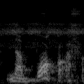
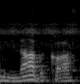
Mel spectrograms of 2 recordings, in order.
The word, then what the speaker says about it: Nabokov: experience with, was Vladimir Nabokov. I had to learn how to pronounce it. I used to say Nabokov, but when you take the course, the teacher says you must say Nabokov.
